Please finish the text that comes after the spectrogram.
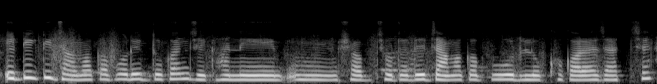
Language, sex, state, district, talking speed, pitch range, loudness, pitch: Bengali, female, West Bengal, Jhargram, 155 wpm, 210-235 Hz, -16 LUFS, 220 Hz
